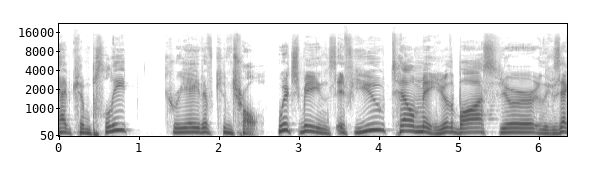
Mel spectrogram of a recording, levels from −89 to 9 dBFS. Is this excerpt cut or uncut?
cut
